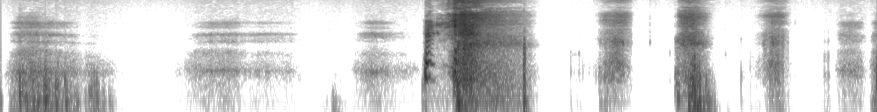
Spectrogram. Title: can't stop sneezing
